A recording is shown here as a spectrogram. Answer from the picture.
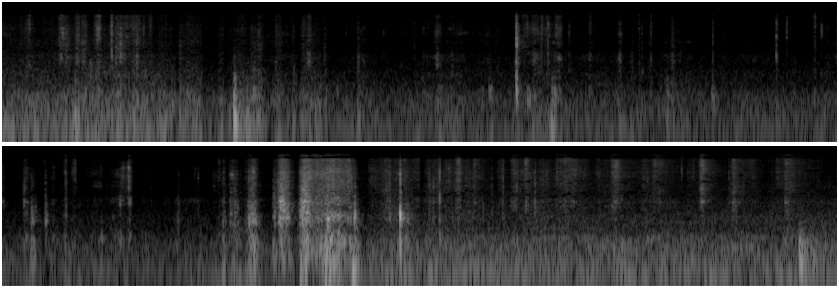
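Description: Faint scratchy handling noises as fingers press and work gritty silicon carbide and epoxy onto a taped pistol grip, with scattered small clicks. There is a louder burst of gritty scraping and rustling about five and a half seconds in.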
